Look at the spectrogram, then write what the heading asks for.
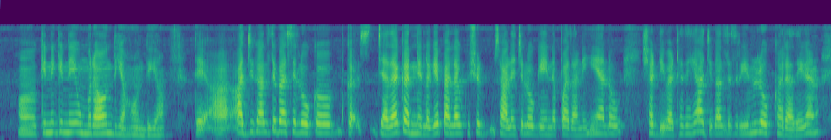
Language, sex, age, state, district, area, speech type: Dogri, female, 30-45, Jammu and Kashmir, Jammu, rural, spontaneous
